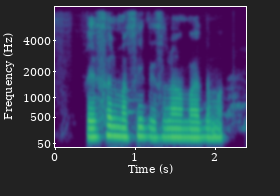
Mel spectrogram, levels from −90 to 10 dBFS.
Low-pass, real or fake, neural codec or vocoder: 7.2 kHz; fake; autoencoder, 48 kHz, 128 numbers a frame, DAC-VAE, trained on Japanese speech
